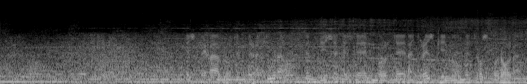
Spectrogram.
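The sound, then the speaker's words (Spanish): Airplanes passing at Sauce Viejo airport make a continuous engine drone that grows slightly louder partway through, with indistinct voice-like sounds mixed over it. “Los aviones que siguen pasando. Una panorámica del aeropuerto de Sauce Viejo, imaginariamente.”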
